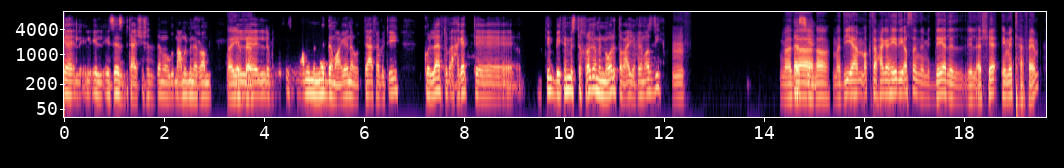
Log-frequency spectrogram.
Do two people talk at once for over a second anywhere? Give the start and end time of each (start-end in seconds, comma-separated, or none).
none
